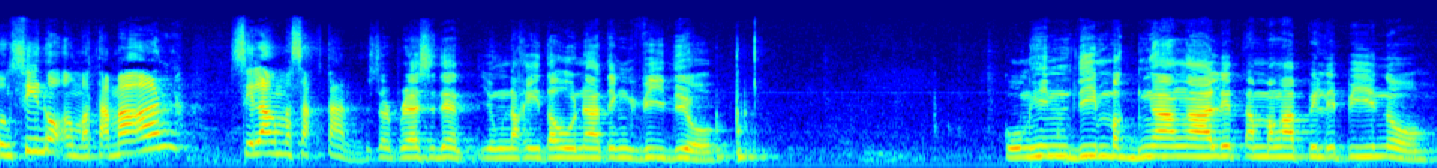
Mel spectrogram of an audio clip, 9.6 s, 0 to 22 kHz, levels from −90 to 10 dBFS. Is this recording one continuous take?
no; 1 cut; at 2.4 s

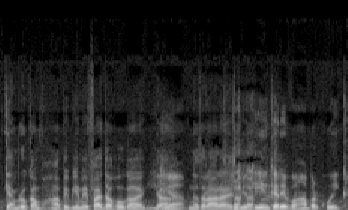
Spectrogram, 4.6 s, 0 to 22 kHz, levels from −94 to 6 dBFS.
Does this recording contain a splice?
yes; 1 cut; at 3.1 s

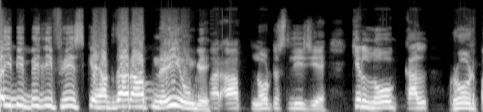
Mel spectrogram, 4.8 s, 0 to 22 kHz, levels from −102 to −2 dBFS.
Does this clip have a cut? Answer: yes; 1 cut; at 2.2 s

